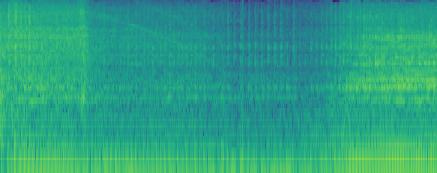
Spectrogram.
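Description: Cartoon car engine revving loudly as the vehicle pulls over to the side, a rough, clattering drone that rises and surges again near the end.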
